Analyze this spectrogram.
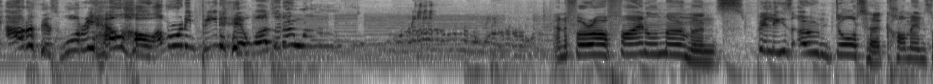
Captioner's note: gargle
